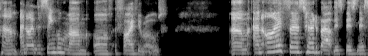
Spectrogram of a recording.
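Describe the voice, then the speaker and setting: This woman speaks with an English accent at a medium pitch. Her pace is fairly quick, and her pitch varies an ordinary amount. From England. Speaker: network marketer. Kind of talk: testimony.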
